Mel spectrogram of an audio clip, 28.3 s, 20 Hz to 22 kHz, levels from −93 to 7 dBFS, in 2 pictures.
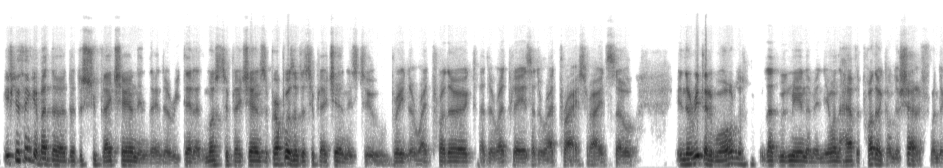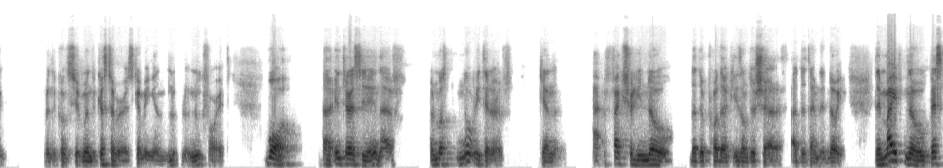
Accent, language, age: French, English, 50-69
